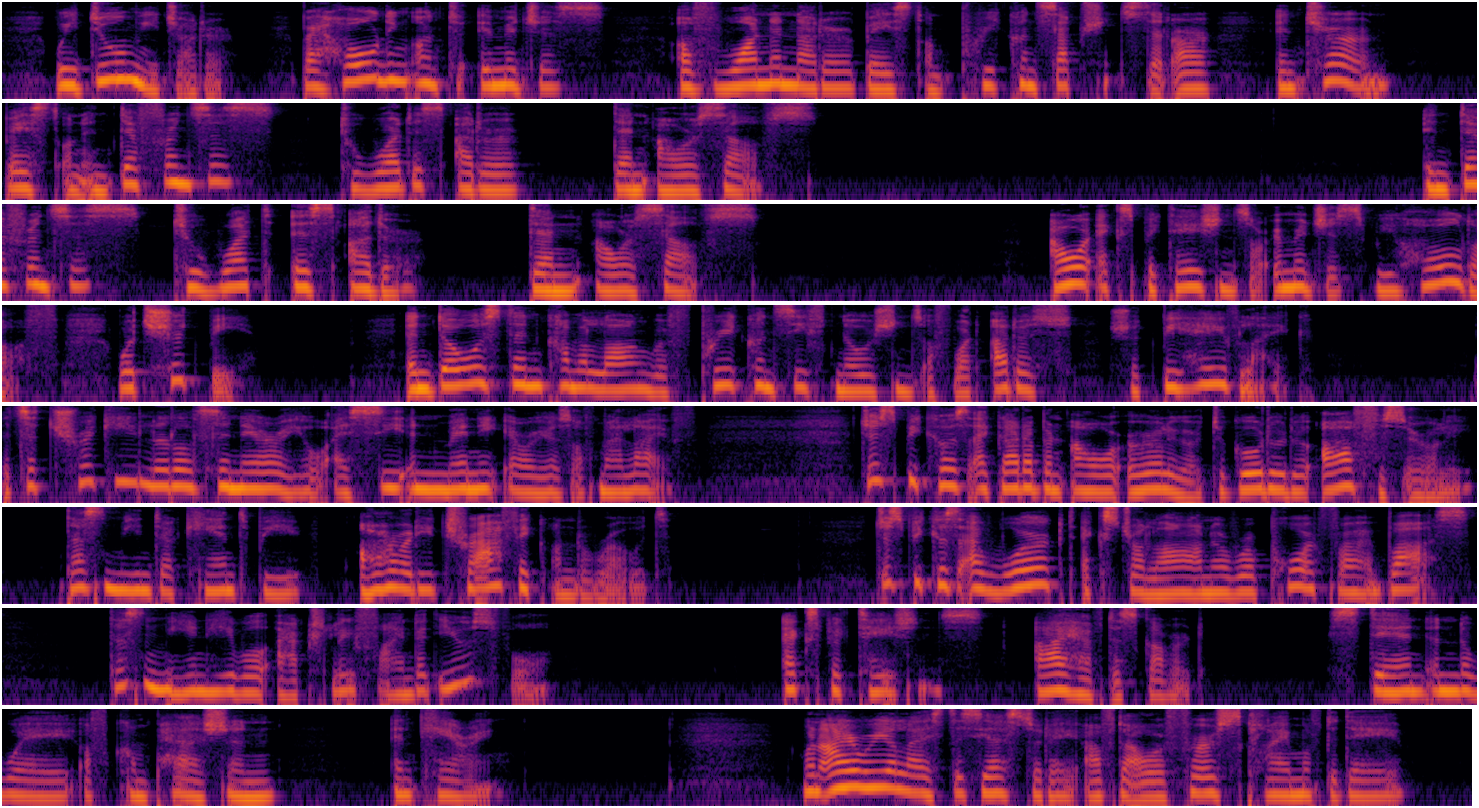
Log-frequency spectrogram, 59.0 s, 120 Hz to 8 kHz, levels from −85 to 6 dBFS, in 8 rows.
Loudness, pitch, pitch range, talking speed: -29 LUFS, 210 Hz, 190-235 Hz, 140 wpm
